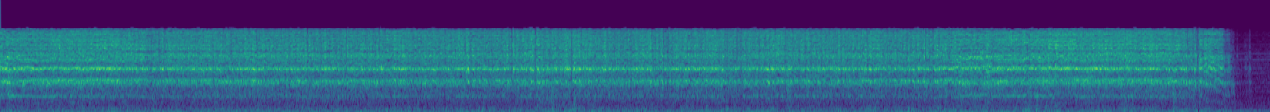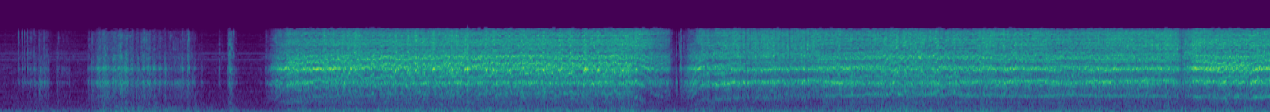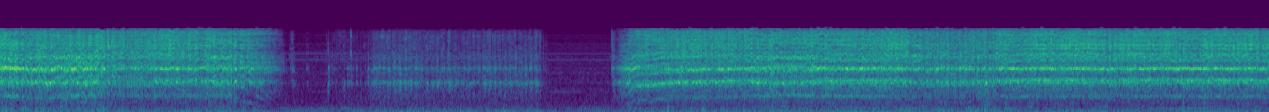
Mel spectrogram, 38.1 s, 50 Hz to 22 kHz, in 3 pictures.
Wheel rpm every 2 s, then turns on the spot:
160, 160, 160, 160, 160, 160, 30, 30, 150, 130, 150, 160, 160, 150, 20, 20, 150, 160, 160.
12-14 28-30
